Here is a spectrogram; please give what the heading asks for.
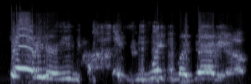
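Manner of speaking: put-on high-pitched little-kid holler; imitated boy's indignant yell; child yelling. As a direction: scold strangers like a small boy turning to shout.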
